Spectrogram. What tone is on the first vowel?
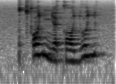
high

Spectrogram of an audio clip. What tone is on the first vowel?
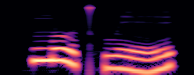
falling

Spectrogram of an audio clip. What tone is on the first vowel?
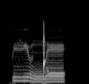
falling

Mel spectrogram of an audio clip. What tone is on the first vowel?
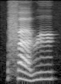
falling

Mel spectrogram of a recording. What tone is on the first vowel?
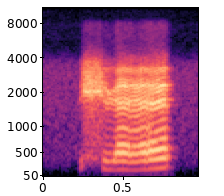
rising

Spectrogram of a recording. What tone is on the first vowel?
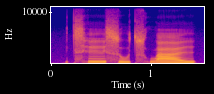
high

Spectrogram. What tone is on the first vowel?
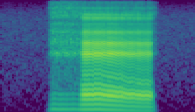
falling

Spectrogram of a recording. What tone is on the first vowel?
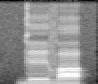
high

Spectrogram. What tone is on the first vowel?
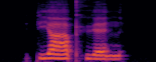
high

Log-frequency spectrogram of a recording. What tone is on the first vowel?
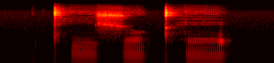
high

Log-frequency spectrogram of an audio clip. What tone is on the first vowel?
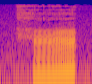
rising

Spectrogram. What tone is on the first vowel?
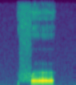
low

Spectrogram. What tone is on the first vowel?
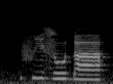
high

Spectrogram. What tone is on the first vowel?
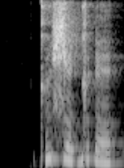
high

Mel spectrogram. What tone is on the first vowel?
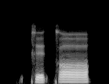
low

